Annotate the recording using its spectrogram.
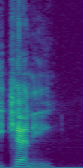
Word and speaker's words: Iceni: These names will be pronounced using the European continental rules for vowels and a hard C throughout, the Ikeni and Boadicea.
